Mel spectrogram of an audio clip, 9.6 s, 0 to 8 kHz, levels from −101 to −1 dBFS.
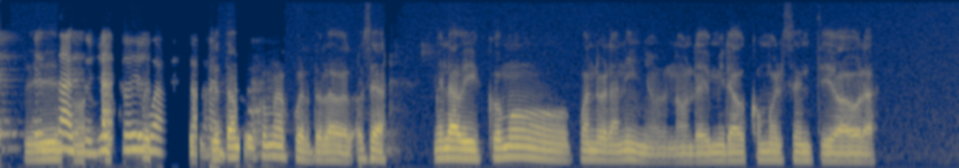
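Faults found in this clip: Echo leak. Delayed copy of the speech, about 262 ms behind, at 0.0–0.22, 0.72–1.49, 1.89–2.08, 2.38–2.61 and 3.86–4.0 s. Loudest at 0.72–1.49 s, near full speech level. Elsewhere well below. Likely the far-end echo canceller passing residual loudspeaker pickup back.

Speech suppressed in double talk. Talker cuts out in pieces at 0.62–1.34 and 1.52–2.02 s, dips as deep as around 40 dB. Milder dip, near 15 dB, at 2.39–2.53 s. Coincides with echo bursts. Likely the echo suppressor ducking near-end speech during overlap.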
